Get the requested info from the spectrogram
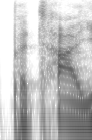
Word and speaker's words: Ptah: Initially thought the P might be silent. But then I realized, you know, you've got, because you see words like pneumonia, Ptolemy, you know, my new favorite, psychopomp. They have these nice silent P's at the beginning. But those are, of course, all Greek words. And Ptah is Egyptian, where apparently the P is pronounced. – It is pronounced, yes.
